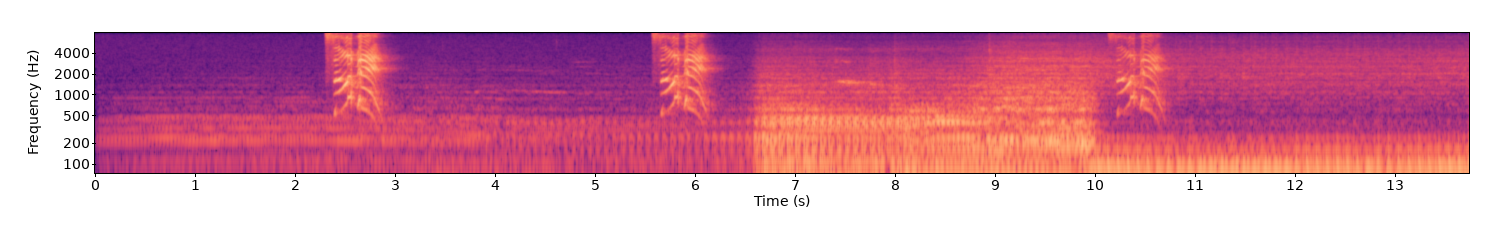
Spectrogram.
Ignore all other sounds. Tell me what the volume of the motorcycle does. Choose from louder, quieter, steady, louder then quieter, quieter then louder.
louder then quieter.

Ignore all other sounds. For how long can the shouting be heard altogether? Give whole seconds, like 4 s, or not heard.
2 s.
